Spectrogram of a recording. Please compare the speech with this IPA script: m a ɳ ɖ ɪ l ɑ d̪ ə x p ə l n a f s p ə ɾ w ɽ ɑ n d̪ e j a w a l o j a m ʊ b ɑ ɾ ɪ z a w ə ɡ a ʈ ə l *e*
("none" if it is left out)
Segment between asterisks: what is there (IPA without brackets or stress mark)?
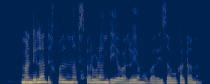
a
